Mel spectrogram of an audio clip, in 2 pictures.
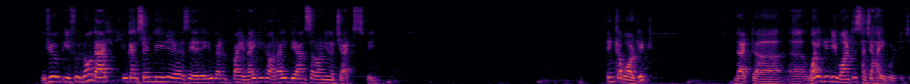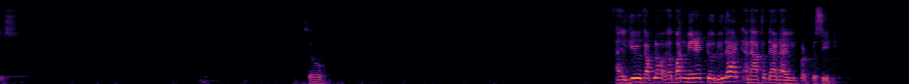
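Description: A middle-aged man speaks calmly over an online call, pausing between phrases.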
